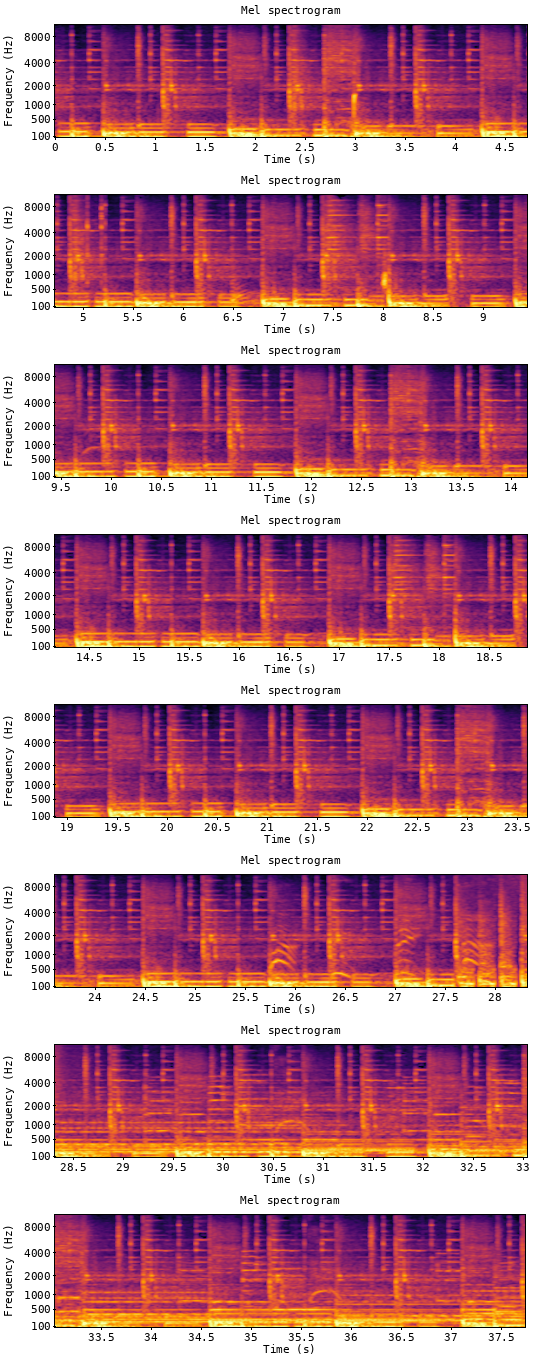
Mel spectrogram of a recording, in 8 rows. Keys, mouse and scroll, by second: 2.0 Tab, 3.2 3, 3.6 click, 5.6 e, 8.4-11.9 middle drag, 11.9-12.5 scroll down 2, 12.5-14.8 middle drag, 14.8 click, 15.1-16.8 middle drag, 16.8 click, 17.8 click, 18.6 e, 20.6-22.0 middle drag, 22.0 ctrl+r, 26.4 ctrl+r, 28.4 middle click, 28.6 Tab, 30.5 KP_7, 32.0-32.8 scroll down 1, 34.0 KP_Divide, 35.1-35.4 scroll up 1, 35.9 shift+a.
